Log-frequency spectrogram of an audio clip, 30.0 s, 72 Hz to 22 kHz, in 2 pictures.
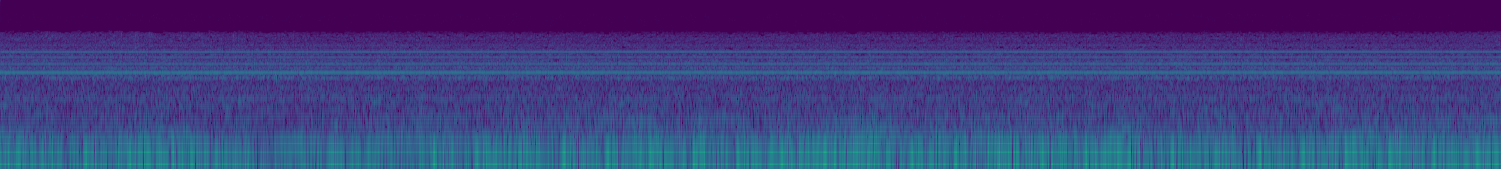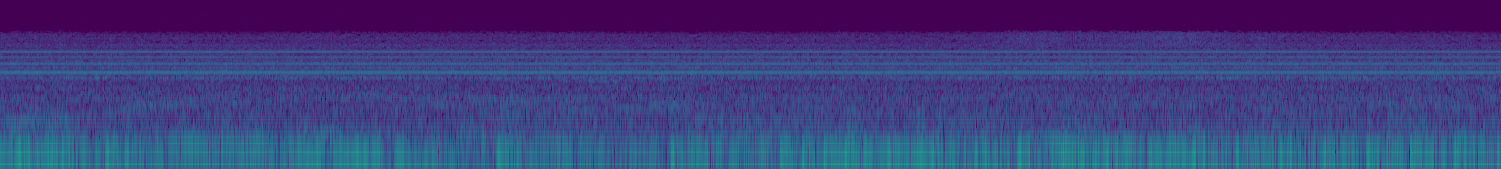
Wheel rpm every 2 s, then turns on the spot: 0, 0, 0, 0, 0, 0, 0, 0, 0, 0, 0, 0, 0, 0, 0.
none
